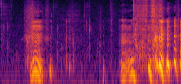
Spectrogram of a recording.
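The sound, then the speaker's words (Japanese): Biting and chewing into a rolled bread sandwich, made like sushi with mustard and cheese, gives a few crisp, crunchy bites, with voices talking between and over the chewing. “サンドイッチ、巻きサンドイッチというか、まあ、パンで作った巻き寿司を。 はい、はい、食べてください。 はい、行きますよ。 あ、ええ音しますね。”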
